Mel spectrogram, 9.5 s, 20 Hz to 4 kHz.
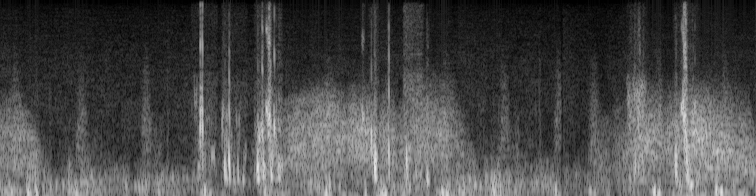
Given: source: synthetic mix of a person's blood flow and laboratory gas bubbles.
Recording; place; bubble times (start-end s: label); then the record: Doppler ultrasound of blood flow; subclavian vein
2.40-2.73 s: bubbles
2.77-3.10 s: bubbles
3.19-3.56 s: bubbles
4.52-4.57 s: bubbles
4.61-4.76 s: bubbles
4.84-4.92 s: bubbles
5.04-5.39 s: bubbles
7.84-8.10 s: bubbles
8.43-8.76 s: bubbles
From the record:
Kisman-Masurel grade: 223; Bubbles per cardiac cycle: several, 3 to 8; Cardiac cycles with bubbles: 10 to 50%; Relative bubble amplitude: loud (0.450 to 0.775); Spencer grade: 2 (many but less than half of the cardiac periods contain bubble signals, singularly or in groups); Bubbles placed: anywhere in the cardiac cycle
